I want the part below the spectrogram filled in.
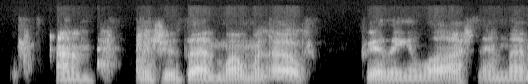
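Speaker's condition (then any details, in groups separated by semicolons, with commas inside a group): ALS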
